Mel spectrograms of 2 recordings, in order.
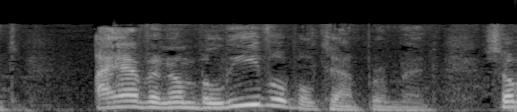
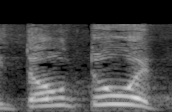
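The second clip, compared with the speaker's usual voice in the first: put-on higher, louder plea to kids; urgent warning; 4 semitones higher, 5 dB louder than usual. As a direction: implore them with raised pitch and force.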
